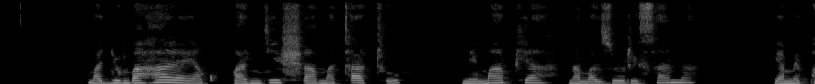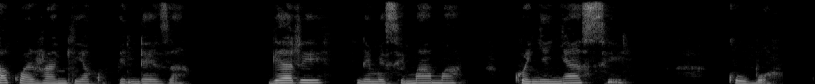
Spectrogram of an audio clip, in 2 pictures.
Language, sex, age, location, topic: Swahili, female, 25-35, Nairobi, finance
